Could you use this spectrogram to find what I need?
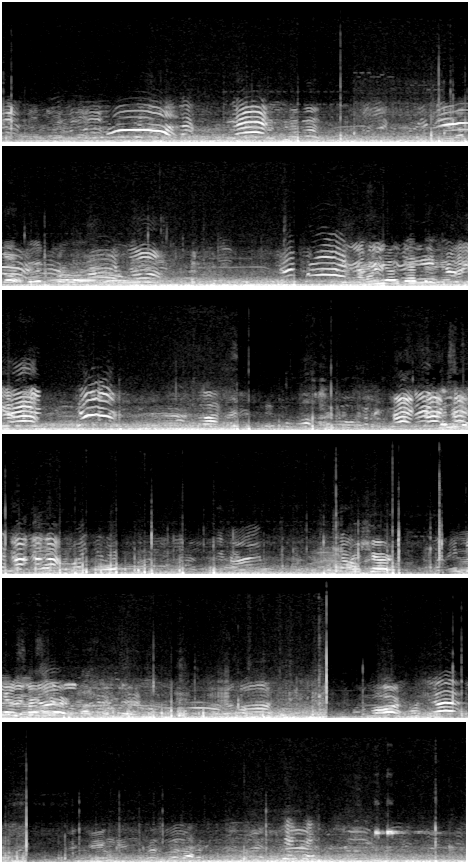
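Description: A crowd of spectators shouts and cheers outdoors, with high excited voices.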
